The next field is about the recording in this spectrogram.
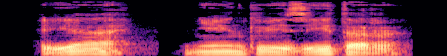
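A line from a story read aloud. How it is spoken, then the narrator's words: Snorting. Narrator (Russian): фыркнул Бруно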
